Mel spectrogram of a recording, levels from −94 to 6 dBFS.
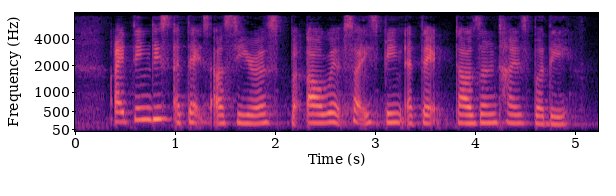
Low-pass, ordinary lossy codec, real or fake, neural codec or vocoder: none; none; fake; codec, 16 kHz, 1.1 kbps, Voila-Tokenizer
